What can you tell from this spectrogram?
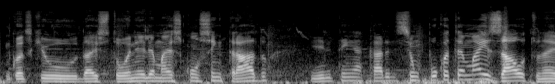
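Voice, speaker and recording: A fairly high male voice at a fairly quick pace with ordinary pitch variation. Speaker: travel vlogger. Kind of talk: travel vlog narration. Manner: soft-spoken.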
